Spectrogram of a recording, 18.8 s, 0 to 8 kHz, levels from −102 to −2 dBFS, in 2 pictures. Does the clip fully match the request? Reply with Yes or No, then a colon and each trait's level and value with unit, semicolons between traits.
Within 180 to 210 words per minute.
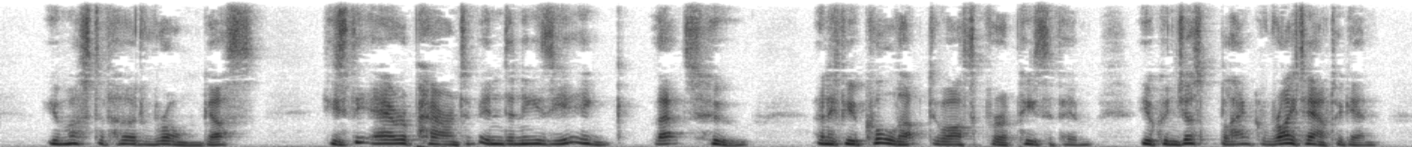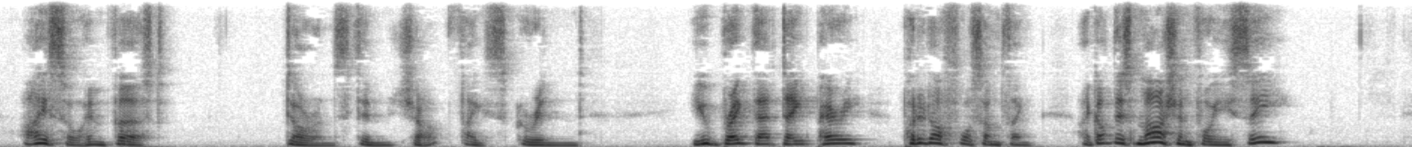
Yes: average, 190 wpm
